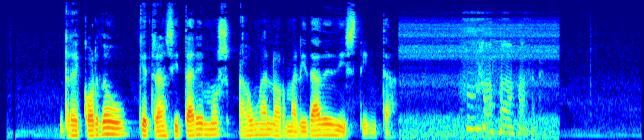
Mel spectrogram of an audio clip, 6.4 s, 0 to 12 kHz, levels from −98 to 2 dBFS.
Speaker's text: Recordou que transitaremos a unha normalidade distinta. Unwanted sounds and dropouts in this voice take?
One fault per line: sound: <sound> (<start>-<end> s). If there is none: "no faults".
sound: laugh (4.6-5.5 s)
